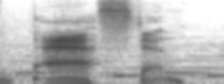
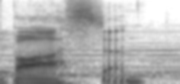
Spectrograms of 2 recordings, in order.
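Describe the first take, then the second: First: The first vowel is open and unrounded. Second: The first vowel is rounded, with a w-like quality. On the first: "I don't say Baston" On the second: "Like with a like a W"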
